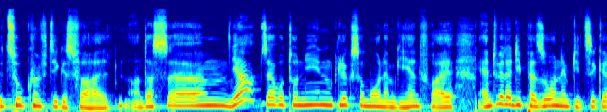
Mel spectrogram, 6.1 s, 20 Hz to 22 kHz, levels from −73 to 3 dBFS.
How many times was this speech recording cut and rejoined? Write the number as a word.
two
